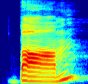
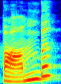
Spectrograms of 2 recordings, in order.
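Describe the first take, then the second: First: The word ends on M with no B sound. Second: The word ends with an audible B sound. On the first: The speaker calls it right. "the B is not pronounced" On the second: The speaker calls it wrong. "not bomb"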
